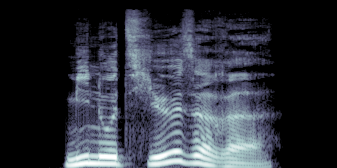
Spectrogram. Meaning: inflection of minutiös: 1. strong/mixed nominative/accusative feminine singular comparative degree 2. strong nominative/accusative plural comparative degree
- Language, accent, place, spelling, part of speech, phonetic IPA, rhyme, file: German, Germany, Berlin, minutiösere, adjective, [minuˈt͡si̯øːzəʁə], -øːzəʁə, De-minutiösere.ogg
